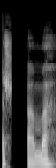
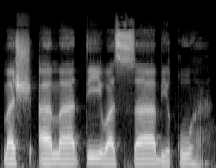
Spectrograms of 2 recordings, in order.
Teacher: kalau kita wakofkan yang dibaca huruf H ini, tapi kalau kita wasolkan yang dibaca huruf ta. Ini kita wakof nih huruf ta marbutoh, maka kita baca syamah.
